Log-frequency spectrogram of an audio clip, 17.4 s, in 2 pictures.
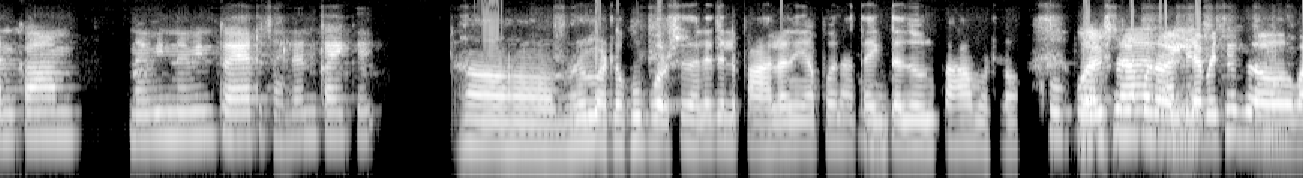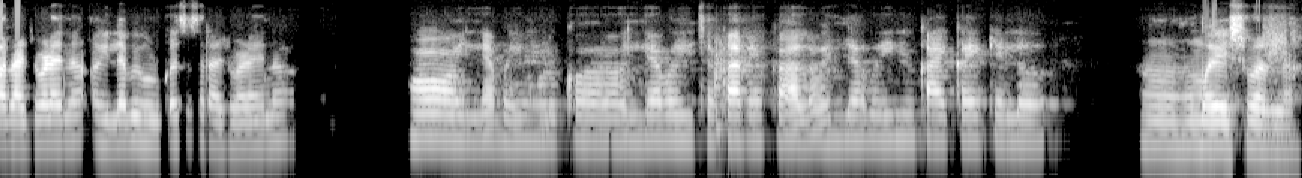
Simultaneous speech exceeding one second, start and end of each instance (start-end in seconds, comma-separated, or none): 7.2-8.6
